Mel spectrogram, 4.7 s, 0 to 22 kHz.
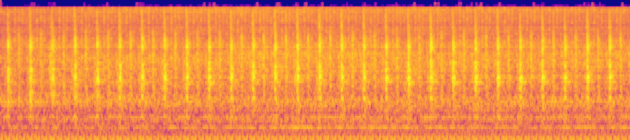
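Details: Porsche 997 3.8 2006 engine at idle: steady sharp knocking about twice a second over an even idle; owner suspects piston slap (kolbenkipper) or hydraulic lifter (hydrostössel), not confirmed.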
